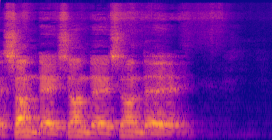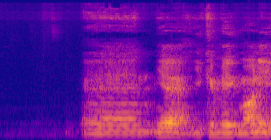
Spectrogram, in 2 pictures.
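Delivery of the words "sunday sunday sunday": booming monster truck announcer. Retold or imitated. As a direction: hype it like a monster truck rally ad. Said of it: "or the monster truck guy".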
